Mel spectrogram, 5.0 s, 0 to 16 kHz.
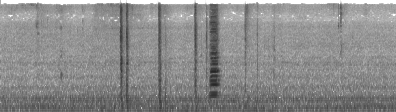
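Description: A car horn gives one short, bright toot, beeping to the neighbors on a sunny 75-degree Saturday, over a steady low engine rumble, with a few faint clicks and taps just before it.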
